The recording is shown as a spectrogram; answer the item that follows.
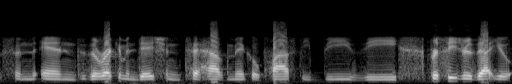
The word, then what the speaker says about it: Makoplasty: Now, the surgery that you had to replace your hip was called a makoplasty. Am I pronouncing that correctly? – That's correct, makoplasty.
